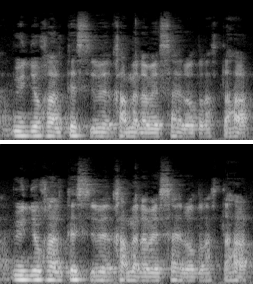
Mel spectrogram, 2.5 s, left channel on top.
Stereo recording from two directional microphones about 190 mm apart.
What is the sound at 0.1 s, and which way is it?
Speech, 15° left (ahead or behind).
